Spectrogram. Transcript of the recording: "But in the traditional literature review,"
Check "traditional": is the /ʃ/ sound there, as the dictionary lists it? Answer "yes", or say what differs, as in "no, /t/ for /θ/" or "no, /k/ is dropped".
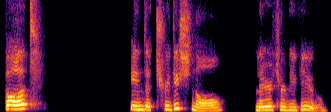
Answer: yes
